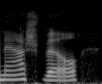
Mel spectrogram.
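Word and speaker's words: Gnashville: Yoni Wolf, I've always wondered about the song Nashville because it starts with a G. It's like the silent G, like gnashing and the city Nashville.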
